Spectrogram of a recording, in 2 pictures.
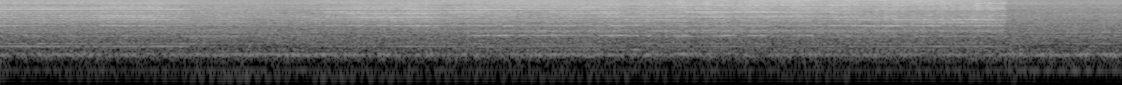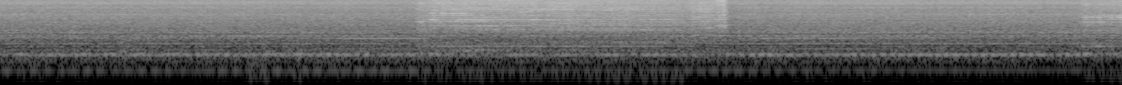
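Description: A band saw motor hums steadily.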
